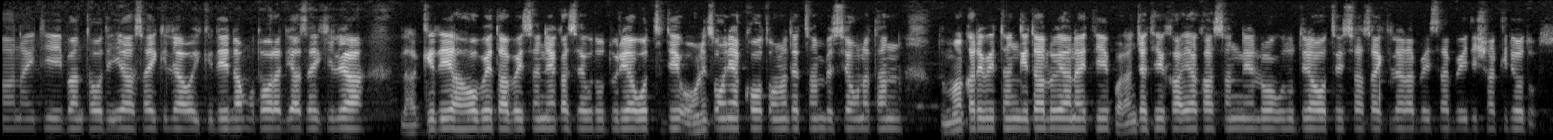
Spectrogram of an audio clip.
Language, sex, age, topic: Gamo, male, 18-24, government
